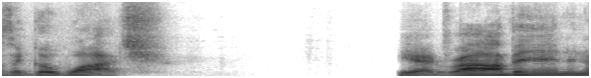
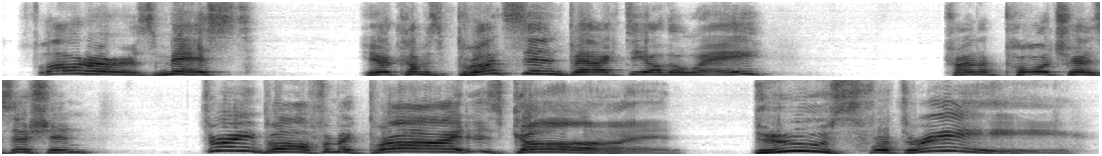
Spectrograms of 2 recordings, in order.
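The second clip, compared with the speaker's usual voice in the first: loud, high, drawn-out scoring call; sportscaster stretching out the big moment; excited play-by-play; 5 semitones higher, 7 dB louder, slower than usual. Real, not acted. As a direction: build to a shouted basket call. Calls the game live.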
